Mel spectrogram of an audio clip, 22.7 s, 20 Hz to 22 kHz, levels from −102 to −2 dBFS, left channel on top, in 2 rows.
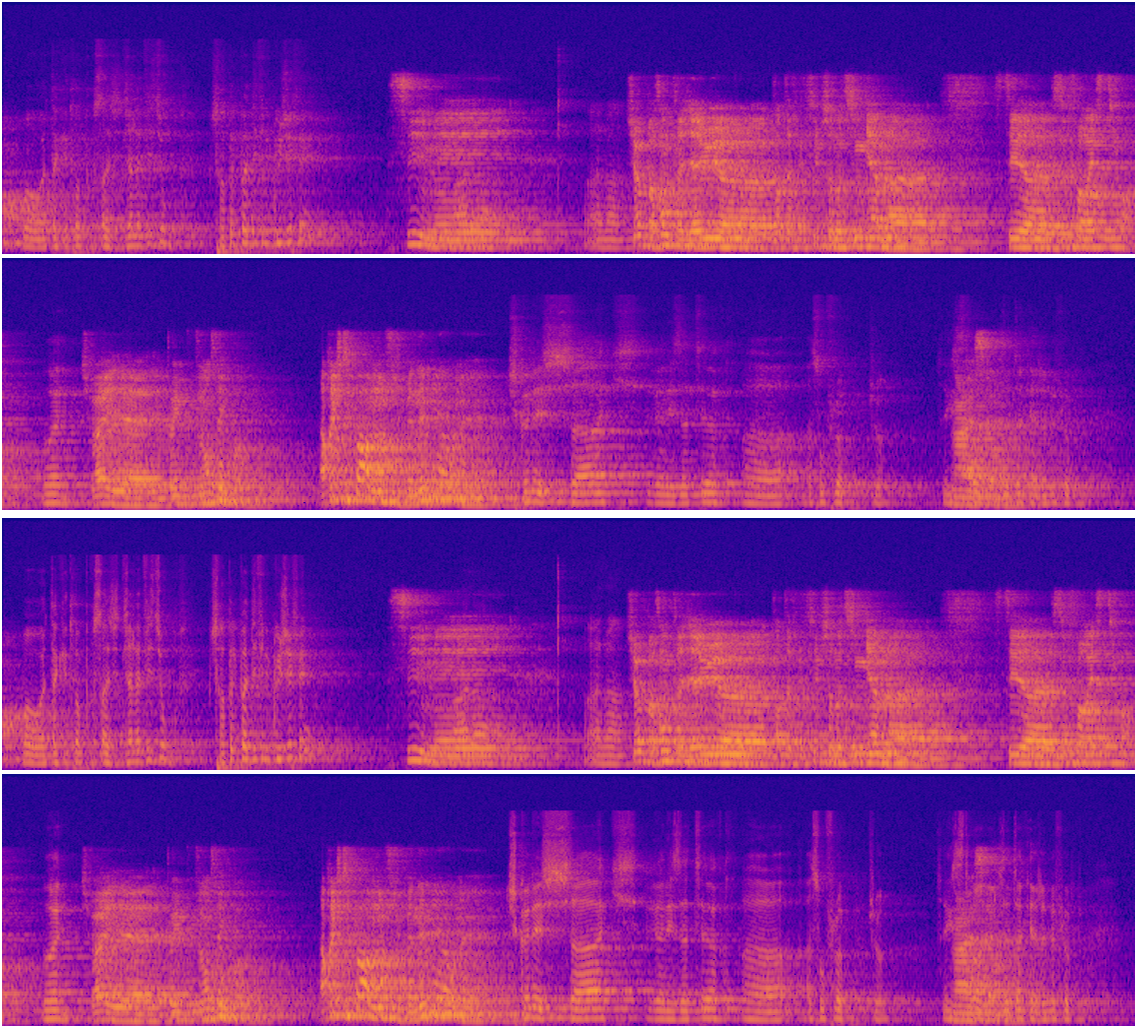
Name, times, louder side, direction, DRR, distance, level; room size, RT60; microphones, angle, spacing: voice 1, 0.2-3.1 4.5-5.5 5.8-6.2 11.7-12.0 16.4-20.2 20.7-22.4, right 2 dB, 50° right, 6 dB, 0.8 m, -37 dB
voice 2, 3.9-5.1 6.3-9.8 10.0-11.3 12.2-13.8 14.5-16.2 20.8-21.3, equal, ahead, -4 dB, 1.9 m, -29 dB
26.0 x 10.5 x 2.8 m, 2.2 s
head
